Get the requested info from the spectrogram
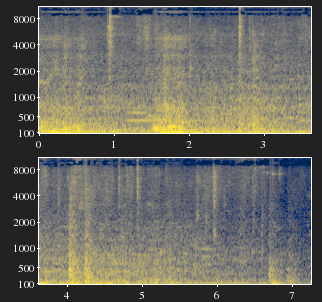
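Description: Low, steady rumble inside a Thunderbird limited express carriage at a station platform, with a few faint clicks, fading steadily away over the last few seconds.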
